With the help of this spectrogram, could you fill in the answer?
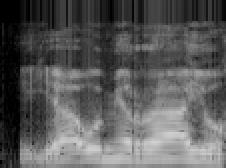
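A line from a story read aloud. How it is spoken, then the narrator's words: Hoarse complaint. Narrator (Russian): хрипло пожаловался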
